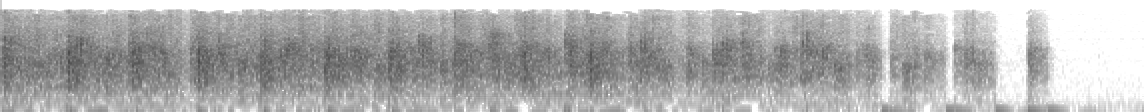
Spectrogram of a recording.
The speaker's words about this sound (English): Could you clap your hands to the Lord?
